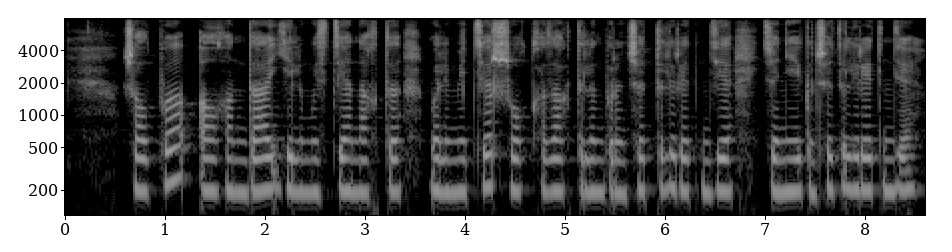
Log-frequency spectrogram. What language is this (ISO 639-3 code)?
kaz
